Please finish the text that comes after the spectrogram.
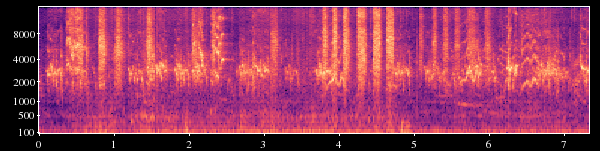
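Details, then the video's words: Australian budgies of a home breeding colony in a cage; bursts of raspy chirps and squawks from several birds, separated by short pauses, over a faint low hum. "Budgies breeding progress and chirping sounds"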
